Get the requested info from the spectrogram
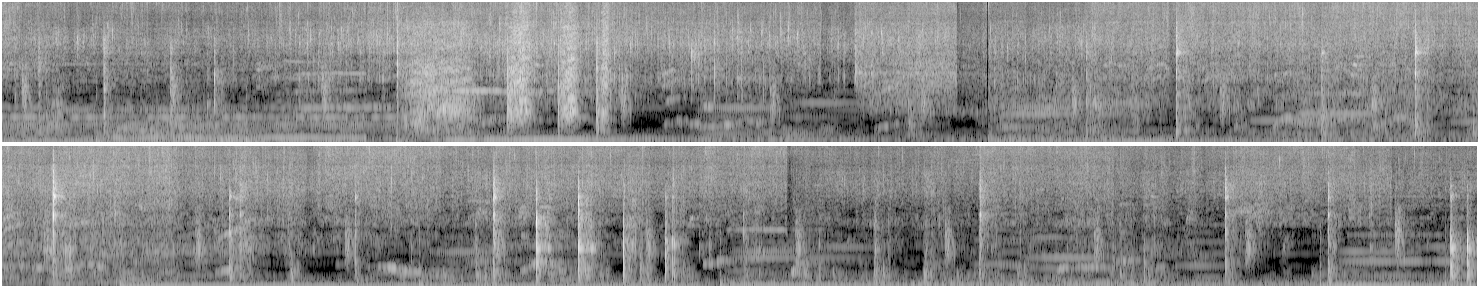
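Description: Small dried fish and chopped shallots sizzling in hot oil in a wok, stirred with a wooden spatula that clicks and scrapes against the pan. The sizzle flares up loudly about four seconds in as the shallots go into the oil.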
